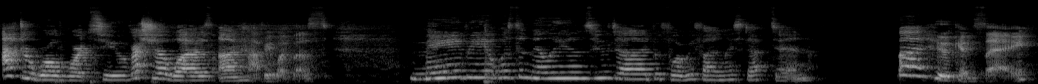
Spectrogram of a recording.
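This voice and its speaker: A woman with a slightly high, animated, somewhat slow and faintly bright voice anchors a mock 1950s news bulletin in a student-style newscast, hamming it up sarcastically. Roomy echo, a distant microphone, and faint noise color the recording.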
